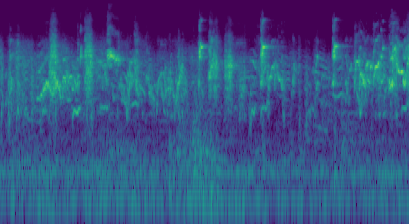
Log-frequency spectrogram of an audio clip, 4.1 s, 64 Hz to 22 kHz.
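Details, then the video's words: Budgies chattering, August 14, 2024: continuous overlapping high chirps, scratchy warbles and short clear squeaks from more than one bird, with a constant low hum beneath. "Budgies sounds for lonely birds birds chirping sounds"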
